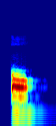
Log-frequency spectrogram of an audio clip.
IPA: ɑ̃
